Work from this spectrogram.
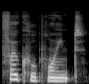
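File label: "focal point", British English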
